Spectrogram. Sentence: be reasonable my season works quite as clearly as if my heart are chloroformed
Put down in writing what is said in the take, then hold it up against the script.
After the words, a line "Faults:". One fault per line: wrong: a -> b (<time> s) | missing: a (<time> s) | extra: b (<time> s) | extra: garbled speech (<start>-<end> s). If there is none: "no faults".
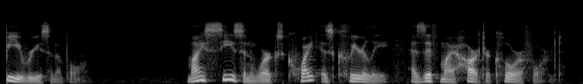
be reasonable my season works quite as clearly as if my heart are chloroformed
Faults:
no faults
